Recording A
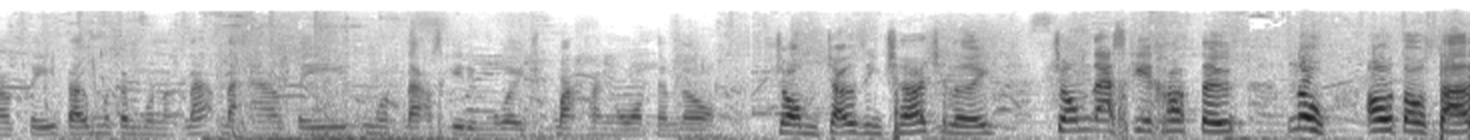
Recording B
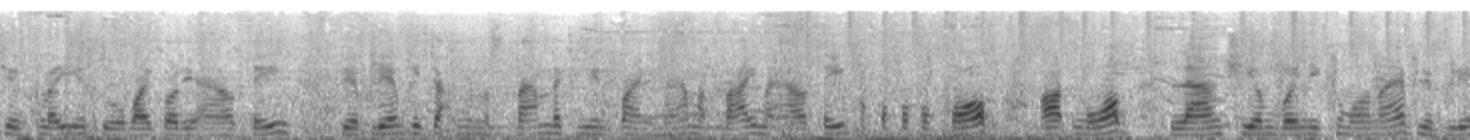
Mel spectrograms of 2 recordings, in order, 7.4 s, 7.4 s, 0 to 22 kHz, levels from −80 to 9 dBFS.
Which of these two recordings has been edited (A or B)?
A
